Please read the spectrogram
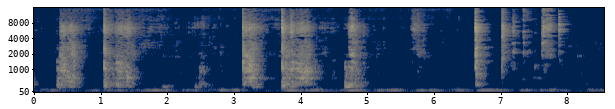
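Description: Steel slotted spoon stirring and scraping through thick korma gravy in an aluminium kadhai: about a dozen uneven scrapes against the pan, over a steady low hum.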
